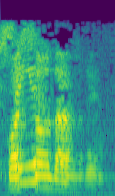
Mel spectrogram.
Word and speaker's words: Poisson d'Avril: Is that how you say it? Say it for me. – No. – Please? – Say it in French. – You're French. – Poisson d'Avril. – Poisson d'Avril. Is that right? – Just never mind.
